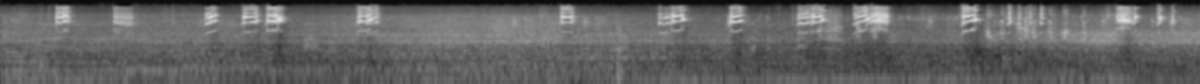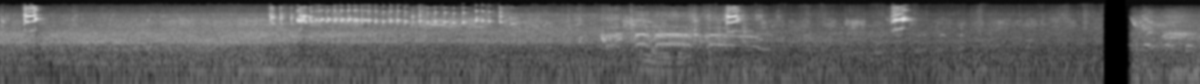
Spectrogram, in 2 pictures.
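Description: Caged birds chirping and calling: many quick, high chirps through the first half, then a longer high call and a lower call later on, over a steady background hum.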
